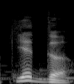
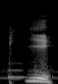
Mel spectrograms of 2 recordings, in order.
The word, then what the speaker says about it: pied: C'est marrant, on dit pas piè, on dit pied. E D ça fait E. Bon et ben c'est la même règle. Encore une fois le Z, le D, on ne doit pas le prononcer en français.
